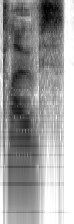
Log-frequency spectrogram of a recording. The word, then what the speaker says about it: clothes: this week no uh I have to say that cloves is one sound huh I'm not going to talk about that anymore apparently the S doesn't count as a syllable you were quite right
